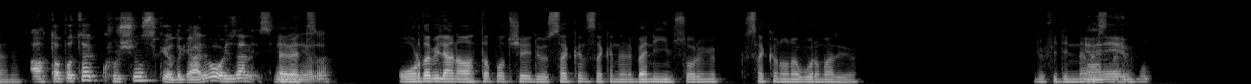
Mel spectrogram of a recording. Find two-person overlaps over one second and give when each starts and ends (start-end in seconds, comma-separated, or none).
none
